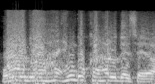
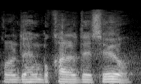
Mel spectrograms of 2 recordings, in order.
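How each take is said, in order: First: It is said cheerfully, with a smile. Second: It is said flatly, without a smile.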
